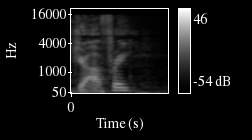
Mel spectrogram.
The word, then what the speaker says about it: Joffre: And your first name is pronounced Joffre? – You got it right, hon.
